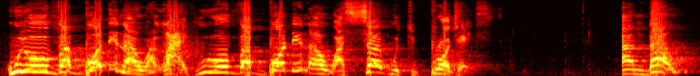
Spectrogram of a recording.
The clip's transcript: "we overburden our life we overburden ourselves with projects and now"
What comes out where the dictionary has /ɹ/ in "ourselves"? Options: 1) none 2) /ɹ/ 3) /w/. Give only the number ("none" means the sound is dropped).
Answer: 3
